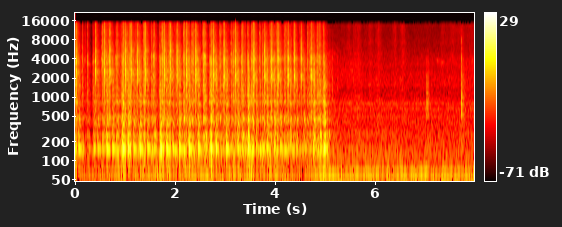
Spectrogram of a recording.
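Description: Fingertips type on the keys of a green-grey metal portable manual typewriter with paper loaded, producing a rapid run of bright, sharp clacks over a low hum for about five seconds. The typing then stops, leaving a quiet background broken by two faint clicks near the end.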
